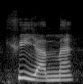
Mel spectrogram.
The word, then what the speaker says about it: Kuame: Tu dis que c'est Kuyame. Kuyame.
